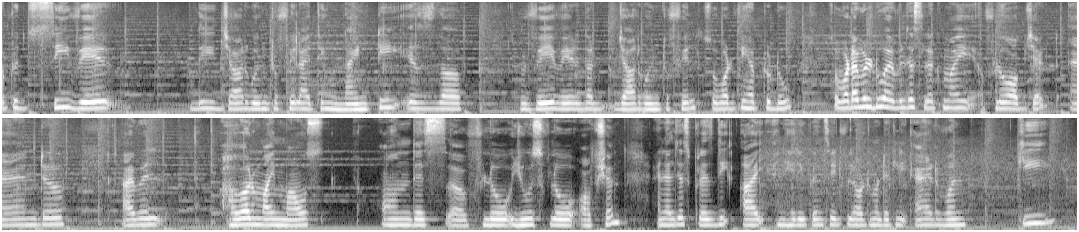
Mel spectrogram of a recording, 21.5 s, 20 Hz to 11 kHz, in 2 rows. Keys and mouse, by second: 0.2-5.0 drag, 7.3 click, 17.9 i, 20.2 click.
